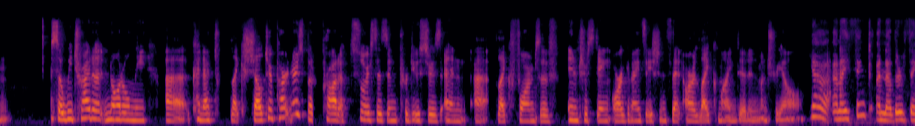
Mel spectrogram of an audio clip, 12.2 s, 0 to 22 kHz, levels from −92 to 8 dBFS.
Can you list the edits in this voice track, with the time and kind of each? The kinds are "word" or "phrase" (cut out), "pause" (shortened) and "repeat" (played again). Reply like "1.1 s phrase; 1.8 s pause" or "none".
2.9 s word; 4.2 s word; 6.5 s word; 10.8 s pause

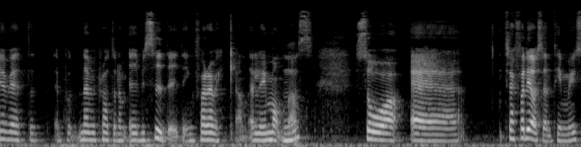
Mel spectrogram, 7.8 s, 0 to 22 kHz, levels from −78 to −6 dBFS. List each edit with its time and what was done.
none

